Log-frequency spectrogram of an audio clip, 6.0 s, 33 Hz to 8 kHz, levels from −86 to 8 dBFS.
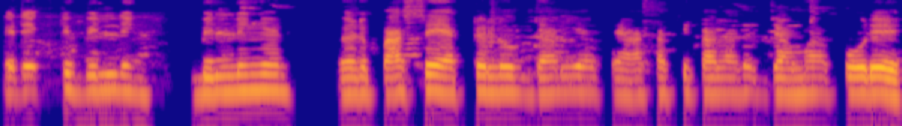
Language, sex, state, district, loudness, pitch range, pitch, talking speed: Bengali, male, West Bengal, North 24 Parganas, -19 LUFS, 140-150 Hz, 140 Hz, 170 wpm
